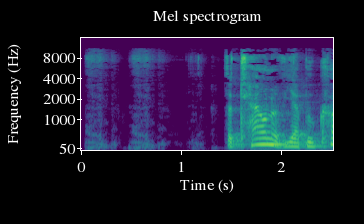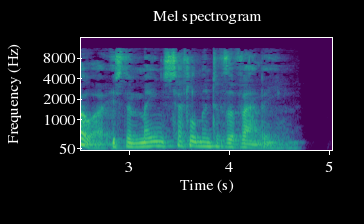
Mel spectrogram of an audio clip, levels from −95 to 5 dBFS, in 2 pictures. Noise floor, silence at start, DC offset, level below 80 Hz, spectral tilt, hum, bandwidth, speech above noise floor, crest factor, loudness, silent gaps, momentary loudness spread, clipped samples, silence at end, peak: -58 dBFS; 0.05 s; under 0.1%; -52 dBFS; -4 dB/octave; none; 11.5 kHz; 36 dB; 22 dB; -22 LUFS; none; 13 LU; under 0.1%; 0.35 s; -2 dBFS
